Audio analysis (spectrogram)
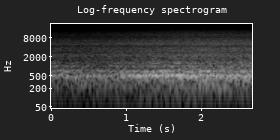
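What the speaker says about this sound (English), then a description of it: "And all I'm doing is just trying to grind it on the edge." A titanium wedding ring's edge being ground on a grinder, a continuous steady whirring drone that swells slightly louder partway through, with no talking.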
